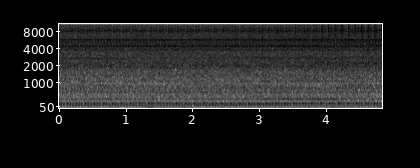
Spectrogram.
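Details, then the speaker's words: Mini Cooper at idle during a spark plug change: steady idle with quick light ticking, about three or four ticks a second, that comes and goes. Owner suspects something loose, possibly the plastic cam timing tensioner; not confirmed. "you hear that attack out of nowhere she's like right here and then she goes away hear that yeah i i i don't trust these engines i really don't we think something's loose in here the way it sounds"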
